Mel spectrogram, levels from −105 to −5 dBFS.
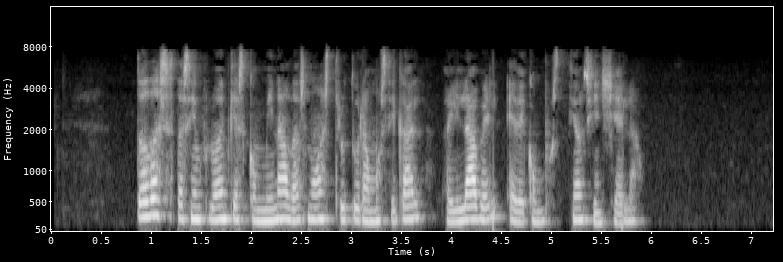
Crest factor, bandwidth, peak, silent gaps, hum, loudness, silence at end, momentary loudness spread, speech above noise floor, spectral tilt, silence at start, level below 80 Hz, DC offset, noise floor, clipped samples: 20 dB; 8 kHz; -2 dBFS; none; none; -22 LUFS; 1.3 s; 10 LU; 52 dB; -5.5 dB/octave; 0.85 s; -60 dBFS; under 0.1%; -73 dBFS; under 0.1%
